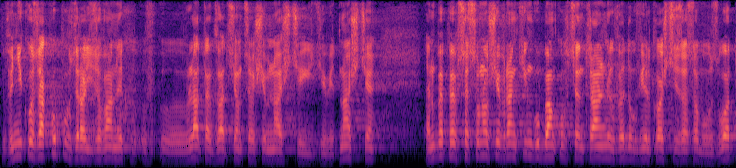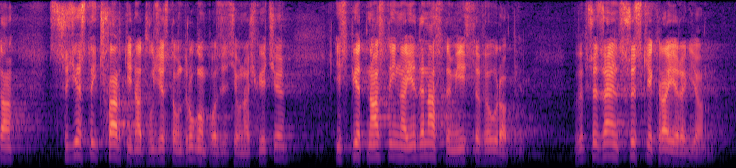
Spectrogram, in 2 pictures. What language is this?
Polish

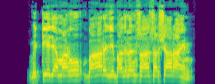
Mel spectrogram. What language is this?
Sindhi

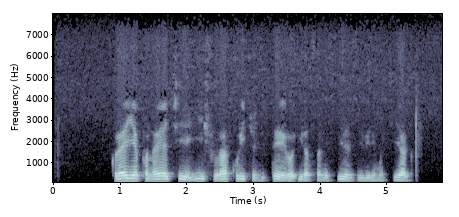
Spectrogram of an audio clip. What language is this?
Kinyarwanda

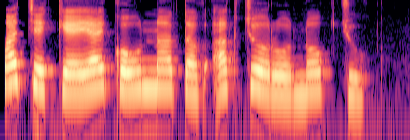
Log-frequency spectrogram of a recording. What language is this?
Kalenjin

